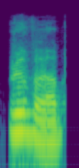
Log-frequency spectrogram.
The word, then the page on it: reverb: Indian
